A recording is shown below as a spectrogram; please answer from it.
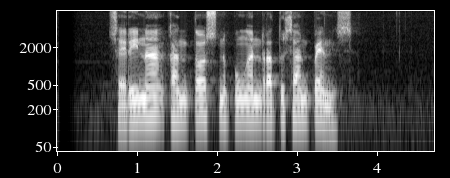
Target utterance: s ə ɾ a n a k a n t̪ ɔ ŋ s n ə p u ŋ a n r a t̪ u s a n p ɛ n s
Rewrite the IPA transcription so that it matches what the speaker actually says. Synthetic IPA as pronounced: s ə ɾ i n a k a n t̪ ɔ s n ə p u ŋ a n r a t̪ u s a n p ɛ n s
